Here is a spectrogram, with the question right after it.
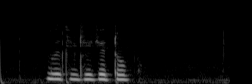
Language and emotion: Russian, neutral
